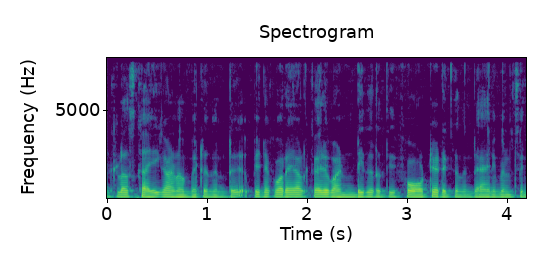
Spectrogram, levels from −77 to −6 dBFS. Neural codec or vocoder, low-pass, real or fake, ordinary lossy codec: codec, 16 kHz, 16 kbps, FreqCodec, larger model; none; fake; none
